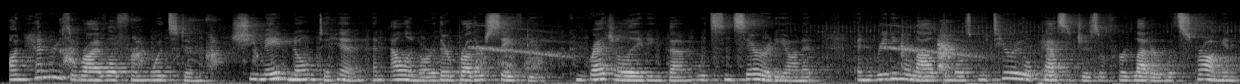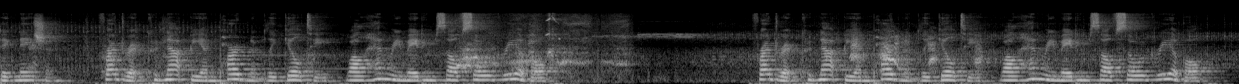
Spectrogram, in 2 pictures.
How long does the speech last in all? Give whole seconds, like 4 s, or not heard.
23 s.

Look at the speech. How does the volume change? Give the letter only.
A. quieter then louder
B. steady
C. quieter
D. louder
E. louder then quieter
B.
